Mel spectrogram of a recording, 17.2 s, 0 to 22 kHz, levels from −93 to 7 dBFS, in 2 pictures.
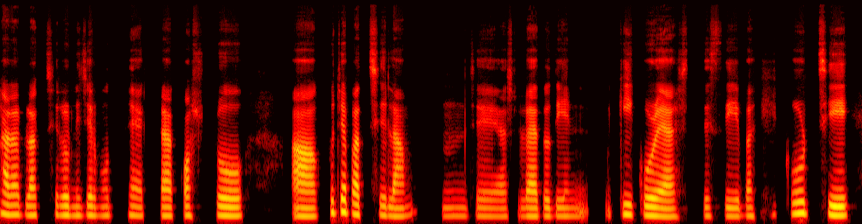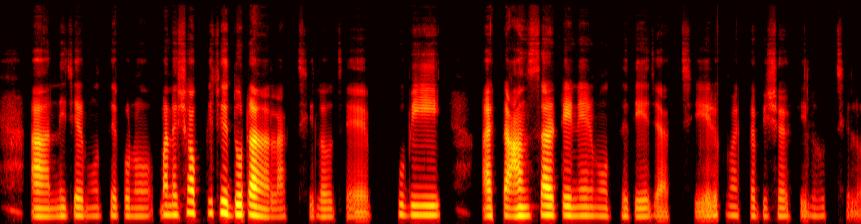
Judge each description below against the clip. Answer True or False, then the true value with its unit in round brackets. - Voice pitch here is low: False (155 Hz)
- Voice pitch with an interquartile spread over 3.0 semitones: False (2.5 semitones)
